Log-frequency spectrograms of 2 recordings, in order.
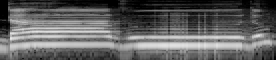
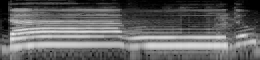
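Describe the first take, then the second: No difference in how they are said.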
